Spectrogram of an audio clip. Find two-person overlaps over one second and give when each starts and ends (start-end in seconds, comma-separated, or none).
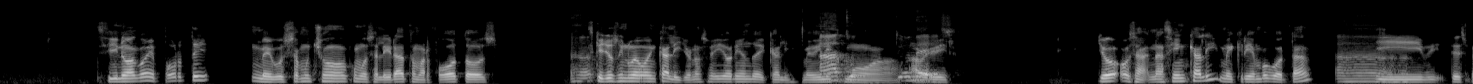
8.2-9.5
